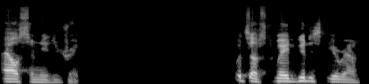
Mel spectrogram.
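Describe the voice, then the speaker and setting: A man with a mid-pitched voice hosts a live sports stream in a very dry, close recording. He talks casually to his viewers and mixes commentary with chat. His delivery is halting and informal, as though he is thinking out loud. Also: no echo. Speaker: livestream host giving basketball play-by-play.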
